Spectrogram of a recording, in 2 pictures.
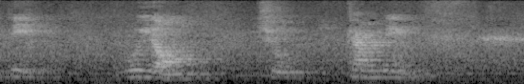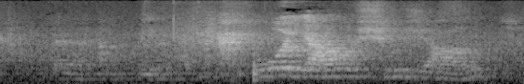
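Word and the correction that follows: Shui jiao (睡觉): Allora, questo è sbagliato. Shui jiao. Ricordate che era un i si pronuncia wei, quindi quel sh un i si pronuncia shui.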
